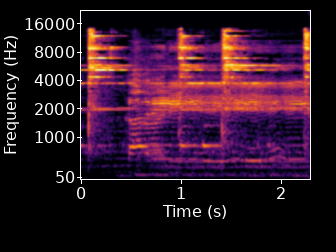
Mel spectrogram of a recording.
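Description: Devotional kirtan: voices singing a slow melody while hand cymbals are struck about twice a second, with a steady drone under it.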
